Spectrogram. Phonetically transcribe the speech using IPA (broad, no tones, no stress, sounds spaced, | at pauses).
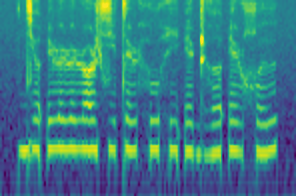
dʲ ɤ ʔ i ɭ ɯ ɭ ɯ ɭ ɔ ɭ sʲ e t e ɭ h u h i ʔ e ɖʱ ɤ ʔ e ɭ χʷ ɯ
